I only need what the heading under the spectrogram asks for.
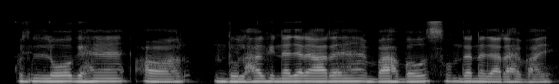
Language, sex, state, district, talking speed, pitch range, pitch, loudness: Hindi, male, Bihar, Jahanabad, 170 wpm, 130-140 Hz, 135 Hz, -30 LUFS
